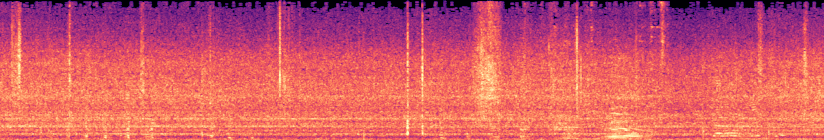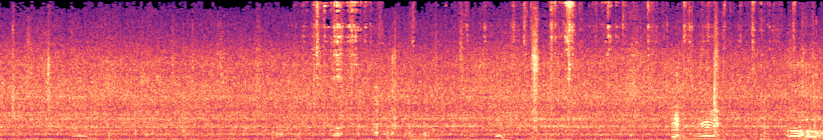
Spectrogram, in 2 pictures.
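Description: A limousine's engine idling steadily, with people talking and laughing indistinctly in snatches, most clearly about six seconds in and near the end.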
